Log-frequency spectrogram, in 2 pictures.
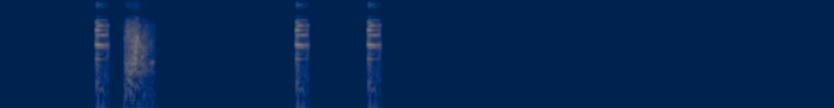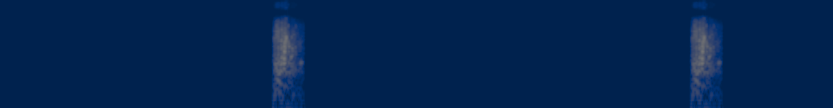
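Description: Short electronic game sound effects play now and then.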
